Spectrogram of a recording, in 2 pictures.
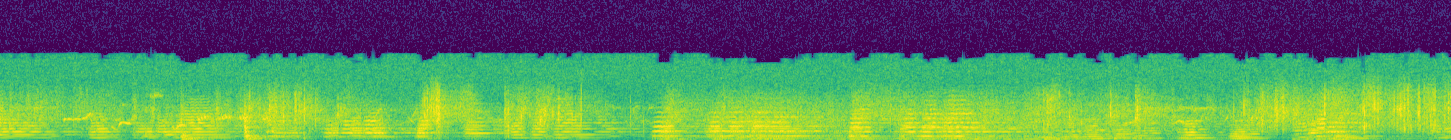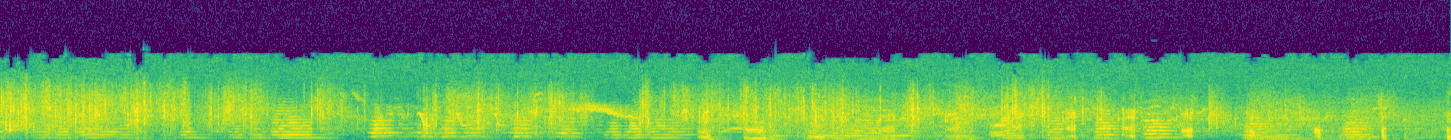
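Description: A brass band, sousaphone among its instruments, playing a tune with held brass notes that change every second or so.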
